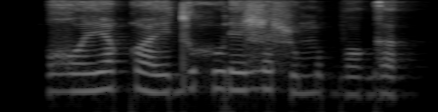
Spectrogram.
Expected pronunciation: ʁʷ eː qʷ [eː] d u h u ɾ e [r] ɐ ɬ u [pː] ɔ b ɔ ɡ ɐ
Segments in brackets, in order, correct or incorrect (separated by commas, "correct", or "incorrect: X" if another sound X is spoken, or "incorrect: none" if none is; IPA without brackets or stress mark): correct, incorrect: ɮ, incorrect: m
